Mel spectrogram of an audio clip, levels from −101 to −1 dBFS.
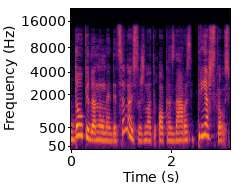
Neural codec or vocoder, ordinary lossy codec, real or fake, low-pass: codec, 44.1 kHz, 3.4 kbps, Pupu-Codec; AAC, 64 kbps; fake; 14.4 kHz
